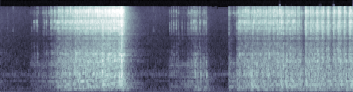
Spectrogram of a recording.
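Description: Homemade filament puller's motor and gearbox running in spurts: a run that builds up and cuts off about one and a half seconds in, then a steady, fast mechanical rattle from a little under three seconds in. It is the sound of a gearbox that the maker found was not aligned.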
